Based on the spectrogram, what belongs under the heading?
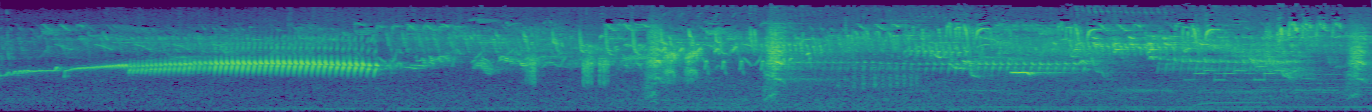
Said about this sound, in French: Il y a aussi des oiseaux.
